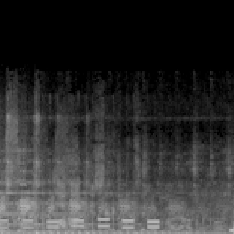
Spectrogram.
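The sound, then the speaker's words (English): A phone rings with a series of short, clear electronic beeps in quick succession, standing out over a busy background of voices and noise. “Yeah, the phone is ringing.”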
